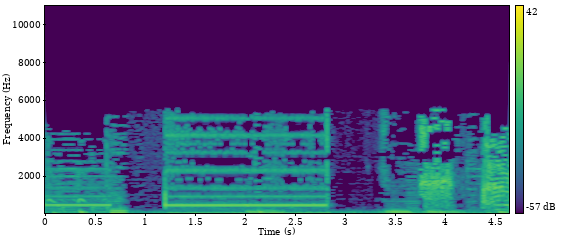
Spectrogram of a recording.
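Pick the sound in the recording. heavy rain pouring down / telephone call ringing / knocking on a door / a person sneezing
telephone call ringing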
